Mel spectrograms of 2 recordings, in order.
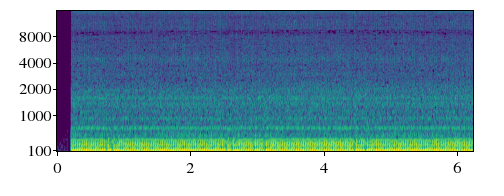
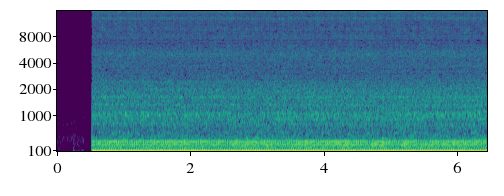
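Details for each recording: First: Yamaha YXZ1000R, 1,300 miles, stock tune with lower fan activation temperatures: a steady drone with brief stumbles every second or two. Intermittent stutter traced to an unseated intake boot leaking air. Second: Yamaha YXZ1000R after fixing an intake leak: steady, even low idle with no stumble, hiss or misfire; smooth, healthy engine.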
